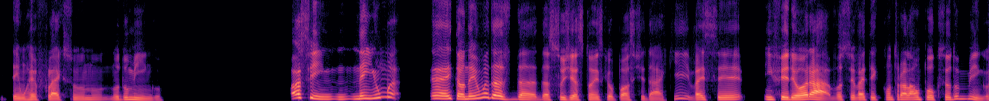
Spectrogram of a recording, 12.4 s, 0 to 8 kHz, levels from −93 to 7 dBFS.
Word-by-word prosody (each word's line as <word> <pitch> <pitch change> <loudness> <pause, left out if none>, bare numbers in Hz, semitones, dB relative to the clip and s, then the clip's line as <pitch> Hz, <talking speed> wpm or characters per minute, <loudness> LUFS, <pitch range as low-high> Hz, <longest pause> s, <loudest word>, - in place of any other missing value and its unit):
tem 130 - -2
um 130 - -3
reflexo 135 0 -2
no 140 0 -10
no 135 -1 -8
domingo. 130 -10 -5 1.6
Assim, 280 -9 +4
n 180 +1 -6
nenhuma 260 - 0 0.4
é, 225 -2 +4
então 200 -4 +4
nenhuma 235 +11 +2
das 220 - +5
da 160 -4 0
das 130 -1 -4
sugestões 140 -3 -2
que - - -12
eu 130 - -3
posso 125 -1 -3
te - - -13
dar 115 -3 -6
aqui 205 - -13
vai 145 0 -1
ser 155 +3 -3 0.2
inferior 160 -1 +5
a: 175 - +7
"Você 140 +3 -7
vai 145 0 0
ter 145 +1 -6
que 140 - -45
controlar 155 0 0
um 165 - -1
pouco 155 -3 -3
o - - -26
seu 160 - -1
domingo". 175 - -7
155 Hz, 175 wpm, -22 LUFS, 135-190 Hz, 1.6 s, a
